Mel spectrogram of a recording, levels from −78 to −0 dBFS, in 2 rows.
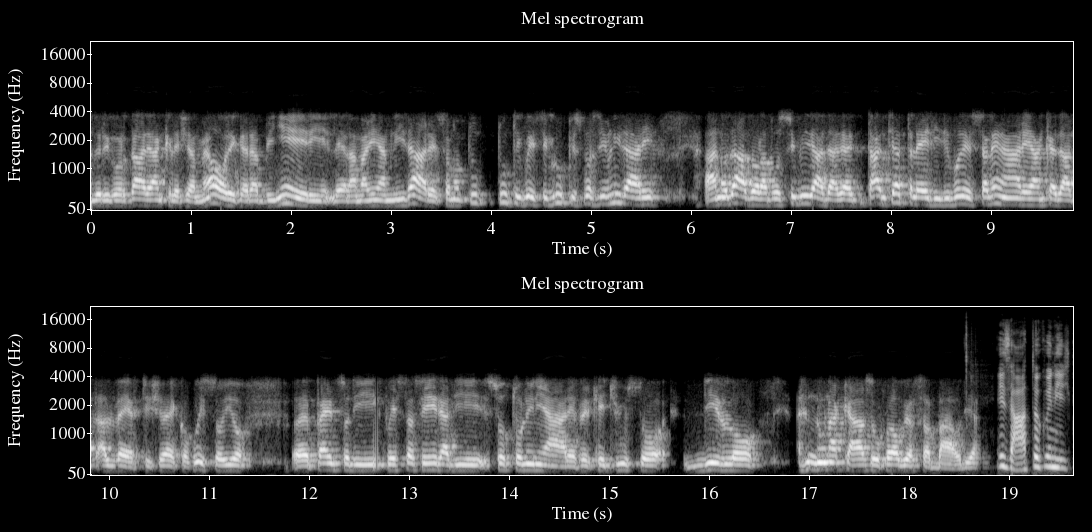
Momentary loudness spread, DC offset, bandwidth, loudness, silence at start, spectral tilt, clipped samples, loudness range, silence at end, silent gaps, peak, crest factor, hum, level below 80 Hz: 7 LU; under 0.1%; 14 kHz; -13 LUFS; 0 s; -5 dB/octave; under 0.1%; 2 LU; 0.05 s; none; 0 dBFS; 12 dB; none; -70 dBFS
